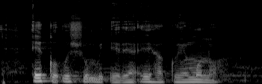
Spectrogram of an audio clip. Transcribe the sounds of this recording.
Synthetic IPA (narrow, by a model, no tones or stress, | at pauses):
ɪkoʔuʃum̩bḭʔeɾiaʔɪɦakʊɦɪmʊnɔ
